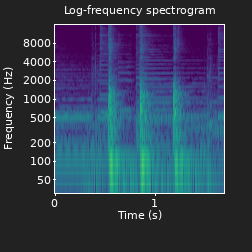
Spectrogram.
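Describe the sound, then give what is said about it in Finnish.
Three evenly spaced, dull knocks on the closed door of a restaurant's break room, each a heavy low thud, followed by a fainter fourth tap, with no voices. “Kuntsi koputti suljettuna olevaan oveen.”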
